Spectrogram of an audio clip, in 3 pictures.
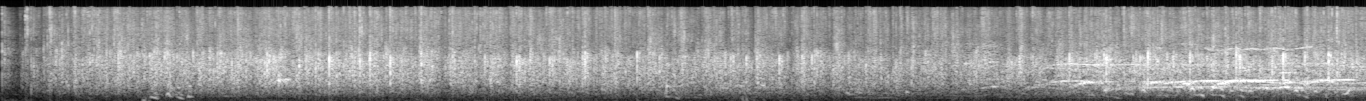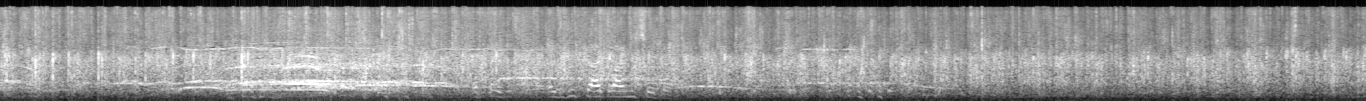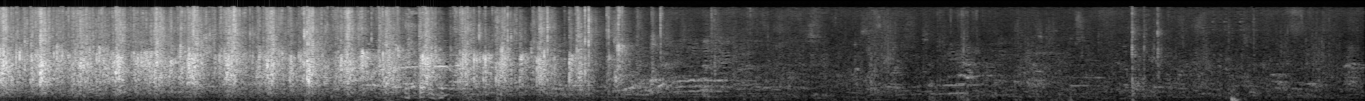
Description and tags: people gathered and applauding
